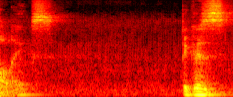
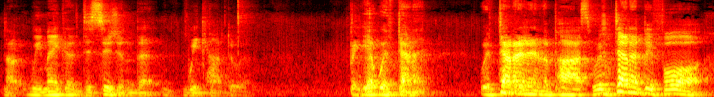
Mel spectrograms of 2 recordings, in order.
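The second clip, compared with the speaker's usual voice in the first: ordinary talk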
